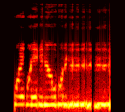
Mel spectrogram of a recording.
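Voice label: futuristic ai vocal notification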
